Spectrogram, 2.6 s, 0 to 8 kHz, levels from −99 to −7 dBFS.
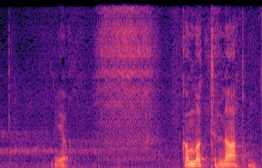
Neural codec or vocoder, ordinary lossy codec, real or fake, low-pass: codec, 16 kHz, 8 kbps, FunCodec, trained on LibriTTS, 25 frames a second; none; fake; none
